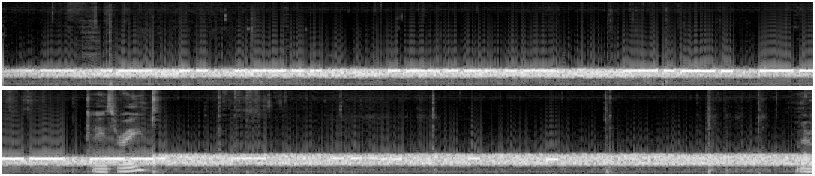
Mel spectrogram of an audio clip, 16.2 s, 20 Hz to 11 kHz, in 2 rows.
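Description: A weak Morse code (CW) beacon is keyed as a steady-pitched tone just above the band noise, heard through a receiver's narrow 450 Hz filter as a hum of hiss with the dots and dashes riding on it. About nine and a half seconds in, the hiss changes and the tone turns fainter and more broken as the antenna is switched to the other receiver.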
